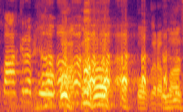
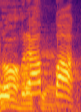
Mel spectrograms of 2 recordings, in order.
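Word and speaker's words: Kopra Pak: Pakra Park. Keep, keep. Mithai hai, Gujarati mithai, usko hum log pronounce hi nahi kar pa rahe the, aur uske liye hum itna hase. Kopra Park hota hai.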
